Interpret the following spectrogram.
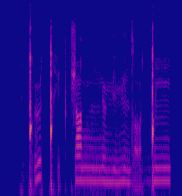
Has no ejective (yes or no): no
